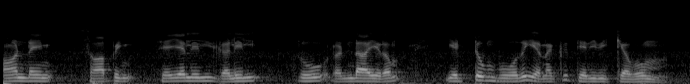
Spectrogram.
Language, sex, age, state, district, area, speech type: Tamil, male, 60+, Tamil Nadu, Erode, rural, read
